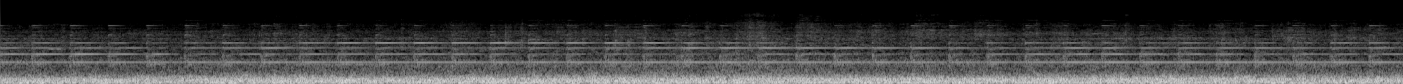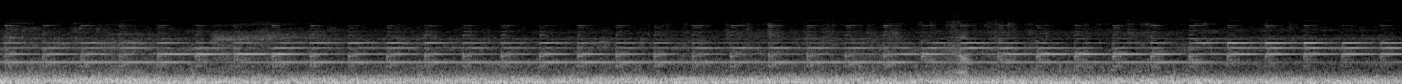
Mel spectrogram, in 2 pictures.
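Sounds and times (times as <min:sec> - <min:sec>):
crossing warning bell ringing: 0:00.0 - 0:28.0.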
